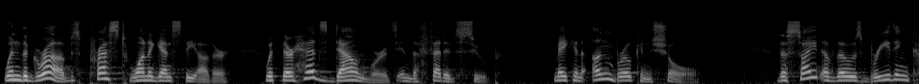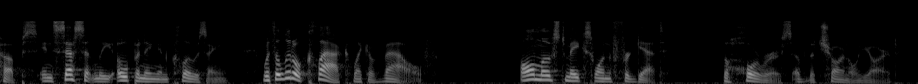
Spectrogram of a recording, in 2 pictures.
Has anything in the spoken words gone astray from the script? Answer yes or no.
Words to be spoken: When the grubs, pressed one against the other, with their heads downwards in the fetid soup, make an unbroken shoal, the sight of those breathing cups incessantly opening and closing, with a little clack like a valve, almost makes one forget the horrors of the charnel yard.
no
